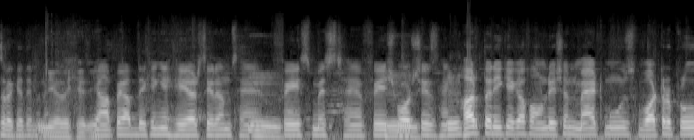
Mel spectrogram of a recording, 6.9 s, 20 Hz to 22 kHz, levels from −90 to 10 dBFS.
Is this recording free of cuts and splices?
no; 1 cut; at 4.5 s

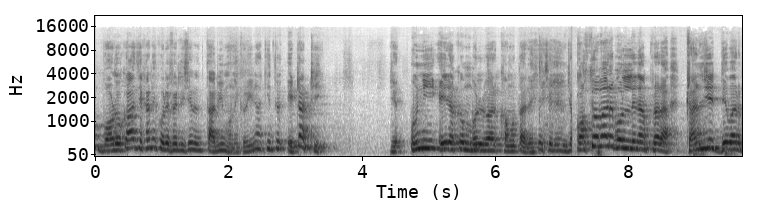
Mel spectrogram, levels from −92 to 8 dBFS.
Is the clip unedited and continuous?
no; 1 cut; at 7.1 s

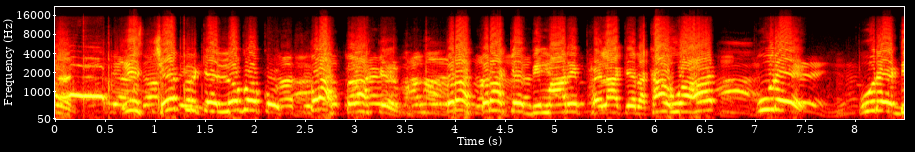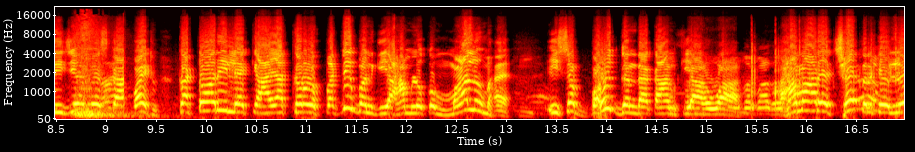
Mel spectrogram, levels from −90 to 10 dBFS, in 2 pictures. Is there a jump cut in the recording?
yes; 1 cut; at 9.2 s

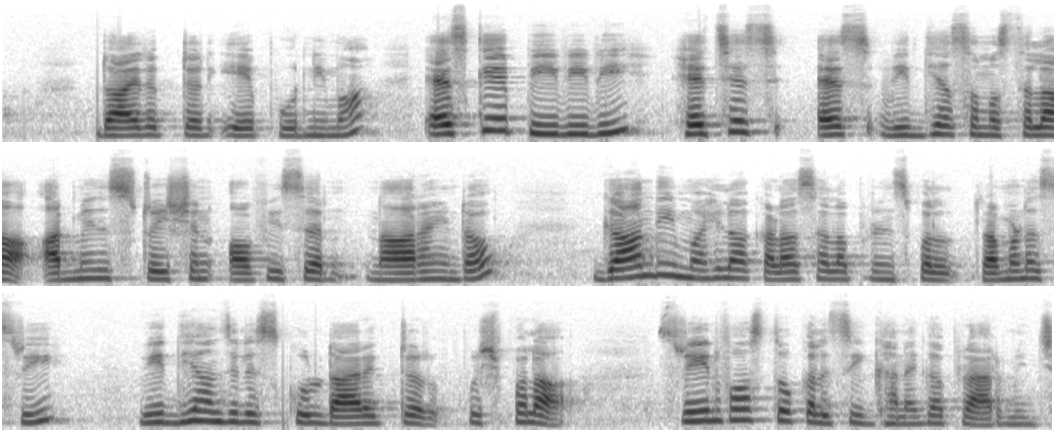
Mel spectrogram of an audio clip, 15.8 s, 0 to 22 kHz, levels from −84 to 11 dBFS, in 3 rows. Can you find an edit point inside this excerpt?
yes; 1 cut; at 1.9 s

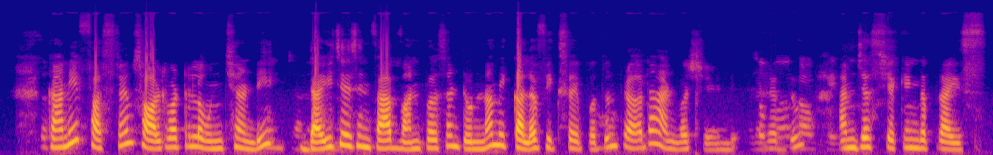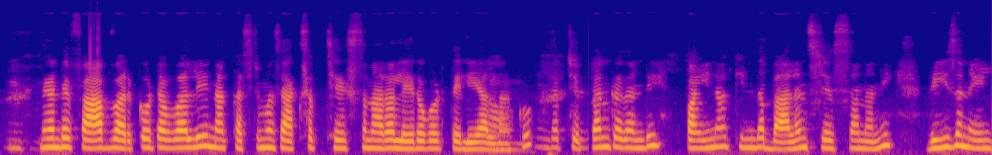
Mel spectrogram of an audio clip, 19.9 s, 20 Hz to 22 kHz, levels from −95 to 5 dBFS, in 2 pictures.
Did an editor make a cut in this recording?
yes; 2 cuts; at 7.8 s, 15.6 s

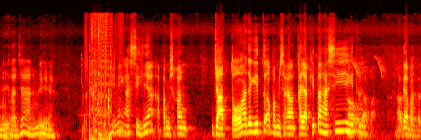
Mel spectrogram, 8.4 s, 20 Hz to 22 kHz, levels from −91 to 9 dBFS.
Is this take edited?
yes; 1 cut; at 1.9 s

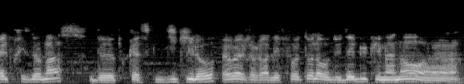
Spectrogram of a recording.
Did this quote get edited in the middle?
yes; 1 cut; at 2.2 s

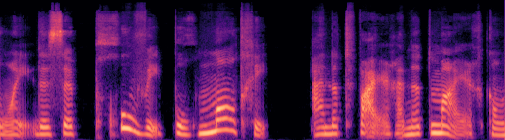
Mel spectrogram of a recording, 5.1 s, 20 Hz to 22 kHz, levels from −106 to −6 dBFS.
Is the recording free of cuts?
yes; 0 cuts

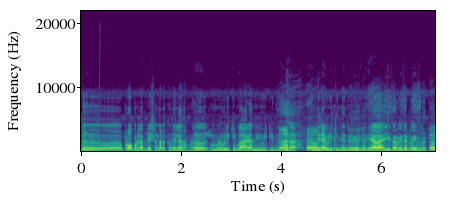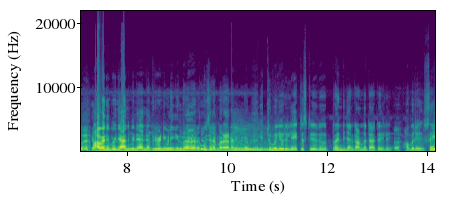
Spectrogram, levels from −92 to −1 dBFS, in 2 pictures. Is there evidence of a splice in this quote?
yes; 1 cut; at 10.6 s

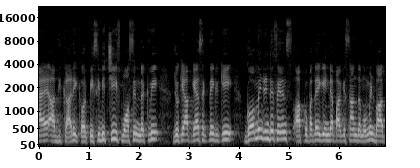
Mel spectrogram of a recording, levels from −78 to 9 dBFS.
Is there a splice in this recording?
no; 0 cuts

